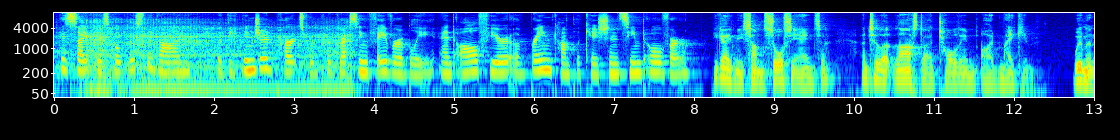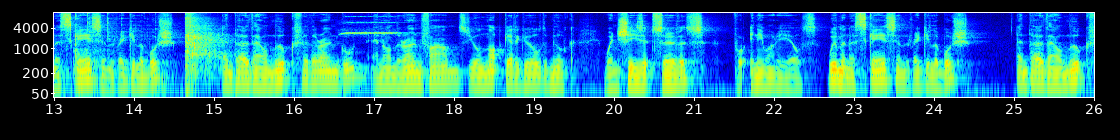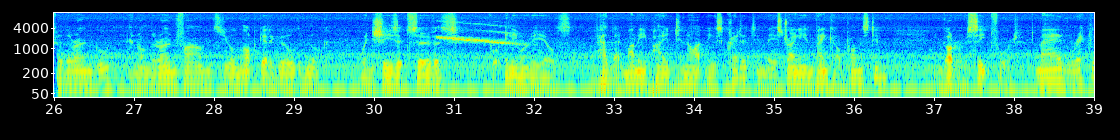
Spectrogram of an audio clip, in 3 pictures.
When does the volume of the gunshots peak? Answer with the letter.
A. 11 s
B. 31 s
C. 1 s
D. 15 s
D.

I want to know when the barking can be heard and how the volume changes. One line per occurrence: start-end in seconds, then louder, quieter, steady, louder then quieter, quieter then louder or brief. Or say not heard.
not heard.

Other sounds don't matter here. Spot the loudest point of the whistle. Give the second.
31 s.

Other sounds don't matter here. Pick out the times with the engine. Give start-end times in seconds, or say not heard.
0.0-3.8, 26.0-38.9.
